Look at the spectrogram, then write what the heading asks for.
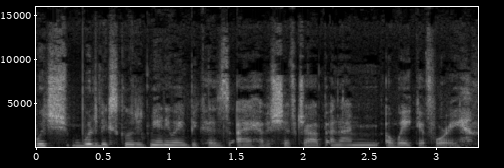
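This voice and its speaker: A woman speaks very fast in a very deep, low voice with vocal fry. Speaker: spiritual vlogger. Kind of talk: personal testimony monologue.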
